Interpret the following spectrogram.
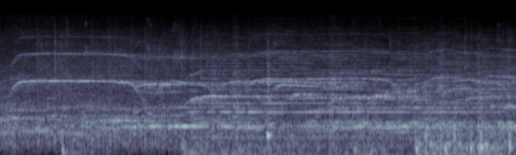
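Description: Arena crowd whistling in long, shrill held notes that overlap and shift in pitch over a background hum of the crowd, as a free throw is taken.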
